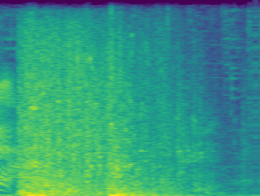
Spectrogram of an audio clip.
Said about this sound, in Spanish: Con estruendo soberano, Robin se arroja contra la puerta que cede destrozada entra espada en mano.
